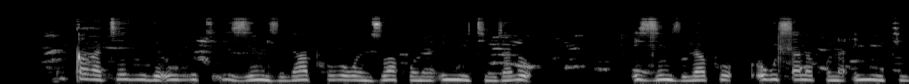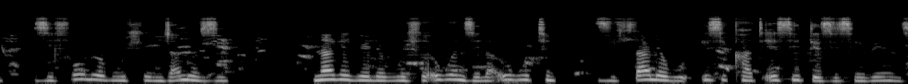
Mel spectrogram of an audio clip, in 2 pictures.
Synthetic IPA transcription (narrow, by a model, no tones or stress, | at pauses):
ɣuǃaɣatʰeɣilɛuɣutʰiːzind͡ɮʱulapʰɔɔɣwend͡zʱiwakʰɔnaʔimitʰind͡ʒʱalɔ | izind͡ɮʱulapʰɔoɣuɬalakʰɔnaʔimitʰiziɬɔlwɛɣuɬɛnd͡ʒʱalɔzi | naɣɛɣɛlɛɣuɬɛʔuɣwɛnd͡zʱɛlaʔuɣutʰi | ziɬalɛisikʰatʰiesid̥ʱɛzisɛβɛːnd͡zʱa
